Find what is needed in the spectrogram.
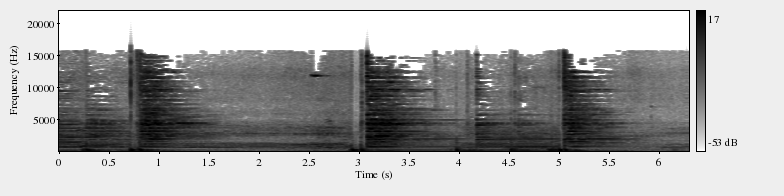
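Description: Ritual music of a Taiwanese xiaofa troupe: held, chant-like pitched voices over beats of an octagonal hand drum, with three sharp strikes that ring on brightly, about a second in, at three seconds and near five seconds.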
